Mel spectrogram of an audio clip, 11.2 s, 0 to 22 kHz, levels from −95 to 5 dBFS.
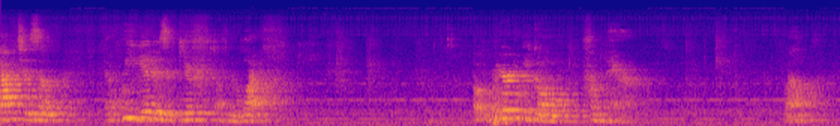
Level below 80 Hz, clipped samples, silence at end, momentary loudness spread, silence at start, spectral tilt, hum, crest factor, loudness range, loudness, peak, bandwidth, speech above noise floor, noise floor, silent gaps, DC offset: -54 dBFS; under 0.1%; 0 s; 25 LU; 0 s; -5.5 dB/octave; none; 22 dB; 10 LU; -26 LUFS; -6 dBFS; 13.5 kHz; 21 dB; -46 dBFS; none; under 0.1%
